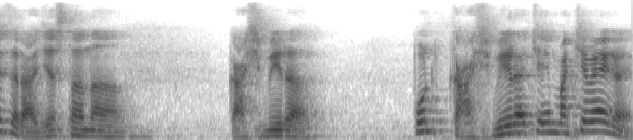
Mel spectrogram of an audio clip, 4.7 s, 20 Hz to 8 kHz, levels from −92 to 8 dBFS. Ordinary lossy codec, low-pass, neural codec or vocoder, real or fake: none; 7.2 kHz; none; real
